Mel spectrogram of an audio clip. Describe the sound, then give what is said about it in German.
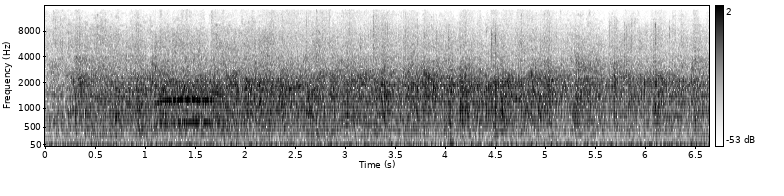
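Steady audience applause for the VOG team that recorded the talks, a dense wash of many hands clapping at an even loudness throughout, with no voices standing out above it. “Bitte darüber einen Applaus zum VOG.”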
